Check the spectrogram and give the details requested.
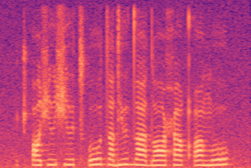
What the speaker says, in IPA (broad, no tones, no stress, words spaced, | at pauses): t͡ʃʼɒːɕɨːɕɨːt͡sʼoː tadjɨ d̪aːdɒː ħɨːqʼoːŋo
